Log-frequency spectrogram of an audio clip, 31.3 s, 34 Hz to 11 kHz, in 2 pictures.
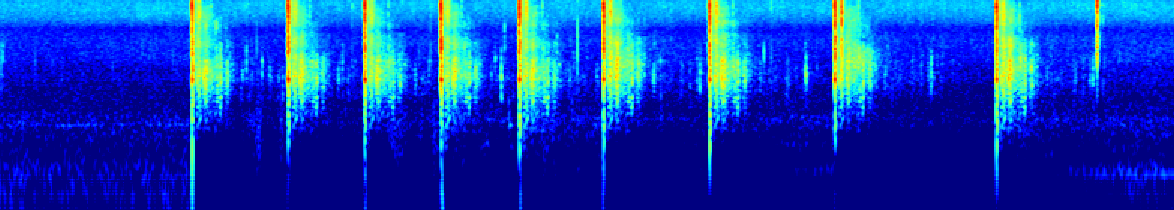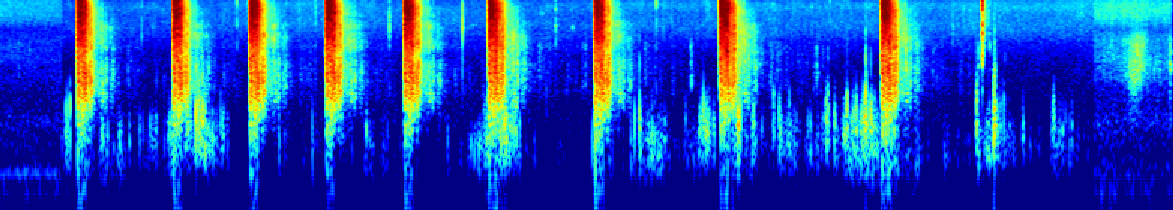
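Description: A .22 Ruger Mark I semi-automatic pistol firing at a slow, steady pace, about a shot a second. There are about twenty shots in two strings, with a short pause between, and the second string is louder. The pistol cycles every round without a malfunction.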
